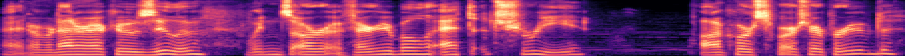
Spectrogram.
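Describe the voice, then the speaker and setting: Creaky, higher-voiced young-sounding male controller. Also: steady tone, normal speed, dry recording, soft background music. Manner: informal, hesitant phrasing. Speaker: air traffic controller in a flight simulation. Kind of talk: air traffic instructions mixed with casual chat.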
